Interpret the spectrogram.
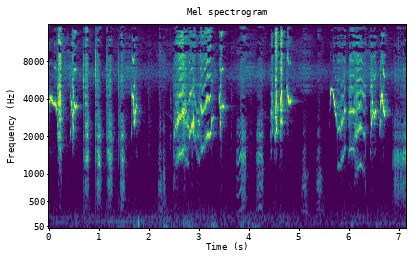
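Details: Song of a male Javan myna, used to coax silent or moulting mynas to start singing: rapid stream of clicking notes, harsh squawks and wavering whistles, loud and uneven throughout.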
